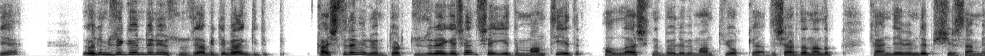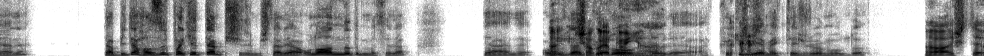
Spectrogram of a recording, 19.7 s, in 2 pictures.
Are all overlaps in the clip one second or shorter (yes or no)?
no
